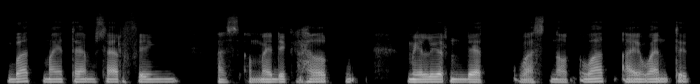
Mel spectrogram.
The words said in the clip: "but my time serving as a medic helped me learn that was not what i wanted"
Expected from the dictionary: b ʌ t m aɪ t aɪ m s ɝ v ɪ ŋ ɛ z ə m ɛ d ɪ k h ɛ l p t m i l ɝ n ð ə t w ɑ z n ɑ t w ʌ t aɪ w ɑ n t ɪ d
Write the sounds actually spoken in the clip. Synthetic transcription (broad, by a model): b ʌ t m aɪ t aɪ m s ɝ f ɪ ŋ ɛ s ə m ɛ d ɪ k h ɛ l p m i l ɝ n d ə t w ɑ s n ɑ t w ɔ t aɪ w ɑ n t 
